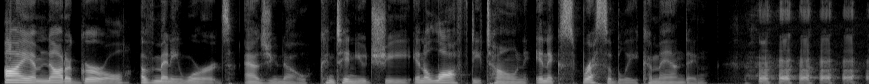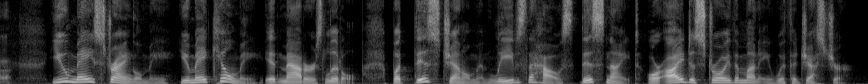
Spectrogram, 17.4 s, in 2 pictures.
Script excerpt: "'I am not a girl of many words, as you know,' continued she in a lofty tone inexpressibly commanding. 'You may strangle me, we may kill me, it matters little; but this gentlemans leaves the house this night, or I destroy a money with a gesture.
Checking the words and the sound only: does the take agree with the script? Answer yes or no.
no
